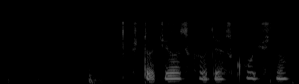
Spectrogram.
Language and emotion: Russian, sad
